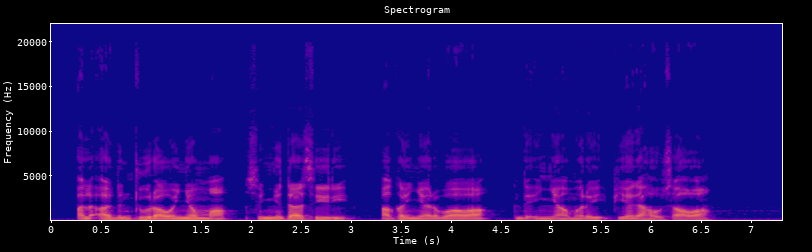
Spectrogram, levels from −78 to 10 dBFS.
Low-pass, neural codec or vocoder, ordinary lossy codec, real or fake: 19.8 kHz; none; none; real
